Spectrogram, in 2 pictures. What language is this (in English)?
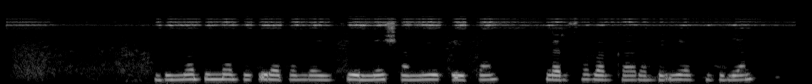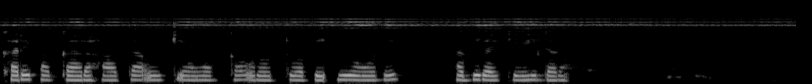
Wolaytta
